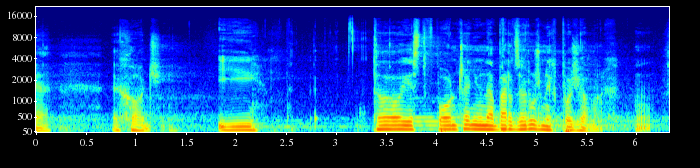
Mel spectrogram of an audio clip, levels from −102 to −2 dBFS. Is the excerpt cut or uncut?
uncut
